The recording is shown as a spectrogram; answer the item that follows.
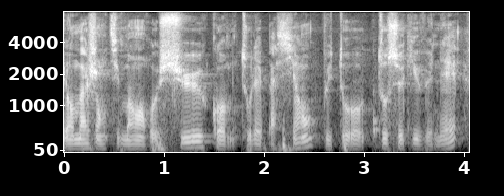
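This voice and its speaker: A man with a very deep, low pitch and a bright, sharp tone, fairly even intonation and a fairly slow pace. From Benin. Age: 60s. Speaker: employee with sickle cell disease giving testimony. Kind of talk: testimony at a round table.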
